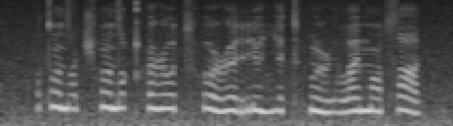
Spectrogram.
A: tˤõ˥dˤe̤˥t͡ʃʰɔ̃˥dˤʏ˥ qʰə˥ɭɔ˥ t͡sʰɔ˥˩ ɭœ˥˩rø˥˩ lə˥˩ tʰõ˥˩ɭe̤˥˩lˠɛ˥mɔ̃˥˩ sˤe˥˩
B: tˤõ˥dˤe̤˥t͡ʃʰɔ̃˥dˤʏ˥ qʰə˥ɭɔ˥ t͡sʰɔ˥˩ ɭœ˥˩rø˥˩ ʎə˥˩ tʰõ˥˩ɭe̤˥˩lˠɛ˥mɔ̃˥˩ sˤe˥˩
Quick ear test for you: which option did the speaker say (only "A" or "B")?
B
